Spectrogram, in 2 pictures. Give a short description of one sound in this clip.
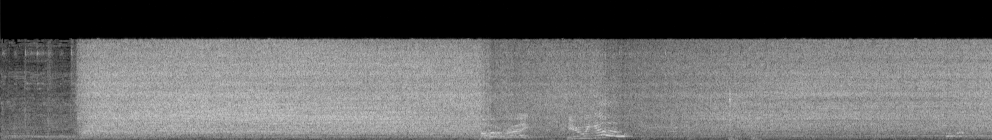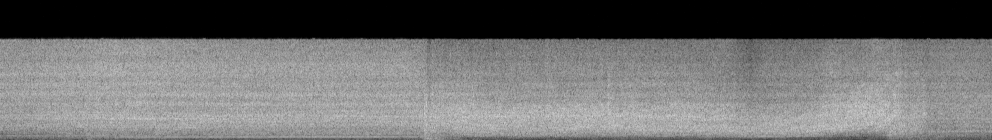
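A machine whirs and grinds loudly and steadily.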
